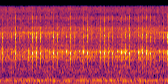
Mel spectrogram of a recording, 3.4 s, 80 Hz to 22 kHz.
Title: 1998 ZX-6R rod knock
